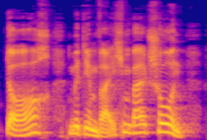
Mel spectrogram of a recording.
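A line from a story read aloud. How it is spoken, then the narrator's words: Called out. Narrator (German): rief Sam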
